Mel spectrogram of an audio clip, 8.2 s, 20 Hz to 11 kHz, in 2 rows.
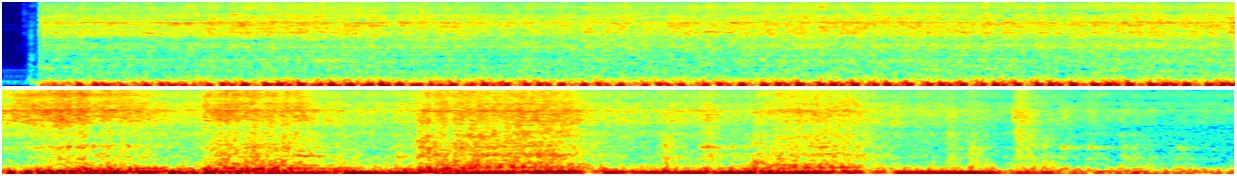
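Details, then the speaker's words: V6 SN95 Mustang after motor swap, with homemade bent stainless exhaust and mufflers: deep even rumble then rev blips, no rattle, ticking or leak puffs; normal exhaust note. "Now that sounds much better."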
